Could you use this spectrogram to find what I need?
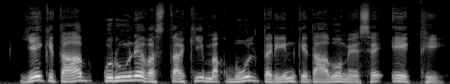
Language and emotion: Urdu, neutral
